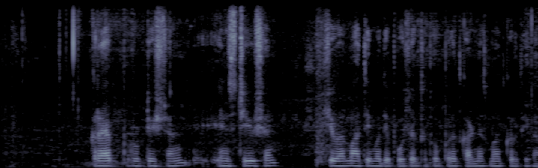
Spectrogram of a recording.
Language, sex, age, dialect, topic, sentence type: Marathi, male, 18-24, Standard Marathi, agriculture, question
